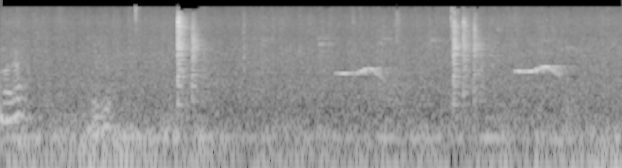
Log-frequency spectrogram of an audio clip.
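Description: Eating at the table with bare hands from brass plates: soft mealtime noises over a steady low hum, broken by two sharp clicks, one about two seconds in and one later on. Two short chirps that rise and then fall sound between the clicks.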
